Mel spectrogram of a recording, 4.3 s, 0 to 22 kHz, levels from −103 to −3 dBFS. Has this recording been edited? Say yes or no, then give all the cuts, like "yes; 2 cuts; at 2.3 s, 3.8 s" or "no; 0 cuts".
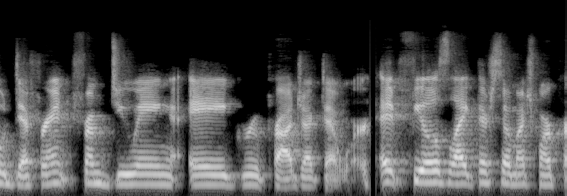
yes; 1 cut; at 2.8 s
